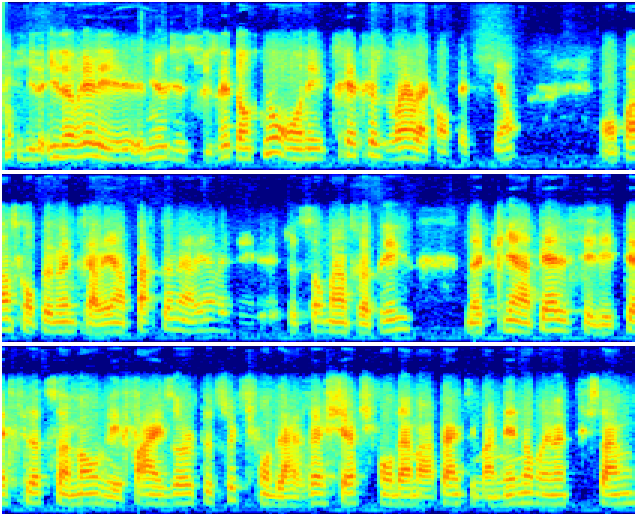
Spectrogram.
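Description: The speaker has a Quebec accent and talks at a very fast pace. Pitch variation is ordinary, with big swings in loudness. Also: man, medium pitch for a man. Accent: Québécois French. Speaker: tech entrepreneur. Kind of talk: interview.

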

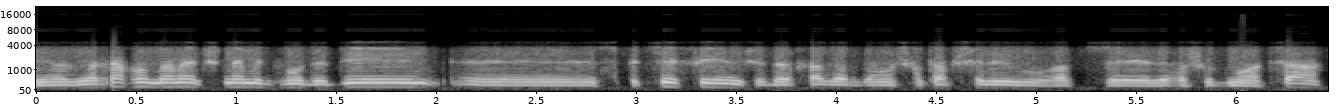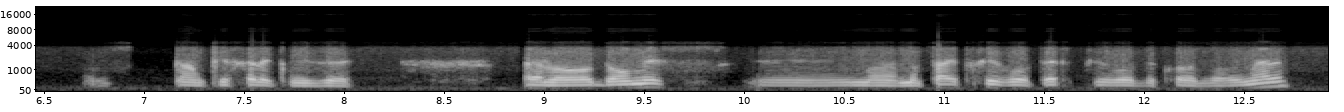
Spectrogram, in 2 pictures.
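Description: Speaking at a moderate pace with long, frequent pauses, a man keeps a very even loudness at a medium pitch with ordinary pitch variation. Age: 40s. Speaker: print shop owner and army reservist. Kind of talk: radio interview.

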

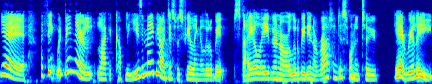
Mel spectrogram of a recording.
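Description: Someone female is talking with an Australian accent. She moves at a fairly quick pace. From Queensland, Australia. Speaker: cattle station owner. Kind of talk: interview.

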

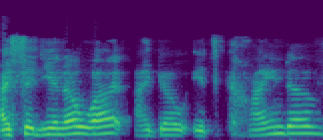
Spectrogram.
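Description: A man talks with an American accent. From Southern California. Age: middle-aged. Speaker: pastor and podcast co-host, former musician. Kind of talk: casual chat.

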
